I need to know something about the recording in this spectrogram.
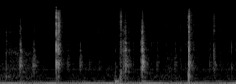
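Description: A few light clicks and taps as a plastic ping-pong ball and a small USB LED light are handled and fitted together, over a steady low hum.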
